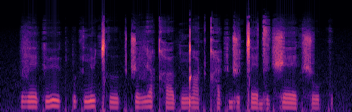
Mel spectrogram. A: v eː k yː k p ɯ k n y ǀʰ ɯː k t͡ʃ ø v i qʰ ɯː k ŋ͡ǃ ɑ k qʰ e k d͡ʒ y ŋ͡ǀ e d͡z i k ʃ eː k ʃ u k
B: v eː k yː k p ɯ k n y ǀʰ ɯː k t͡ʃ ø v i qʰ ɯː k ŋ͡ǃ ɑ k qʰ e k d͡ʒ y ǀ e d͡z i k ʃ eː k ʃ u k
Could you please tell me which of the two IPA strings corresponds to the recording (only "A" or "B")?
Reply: B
